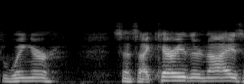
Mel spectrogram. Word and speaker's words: Wenger: And just as a note, so I don't get a whole bunch of ugly emails, the company name is actually pronounced Wenger.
